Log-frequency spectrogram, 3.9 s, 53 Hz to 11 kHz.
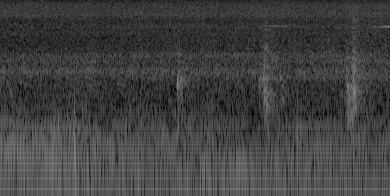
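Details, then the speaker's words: Euro Samurai 150i motorcycle, after replacing the bent, broken spark plug (pushed against chassis hitting a pothole) with a thin long Bosch plug: steady low even idle, no misses; misfire fixed. "Okay na ang motor ni sir. Pinalitan lang natin ng spark plug na bos yung original."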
